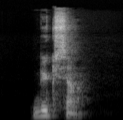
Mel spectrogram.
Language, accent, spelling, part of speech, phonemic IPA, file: French, France, buccin, noun, /byk.sɛ̃/, LL-Q150 (fra)-buccin.wav
- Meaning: 1. whelk (any one of numerous species belonging to family Buccinidae, edible clams, such as whelks and their relatives) 2. buccina (curved brass instrument)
